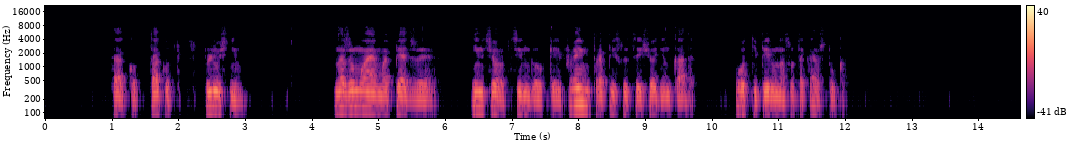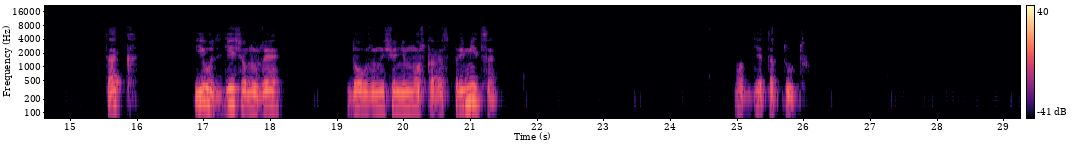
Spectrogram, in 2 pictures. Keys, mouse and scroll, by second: 5.5 right click, 9.3 click, 24.6 click, 27.4 click.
